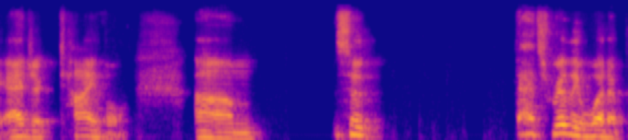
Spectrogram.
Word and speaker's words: adjectival: There was a comment that told us we were pronouncing it wrong. It's adjectival, Jonathan.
